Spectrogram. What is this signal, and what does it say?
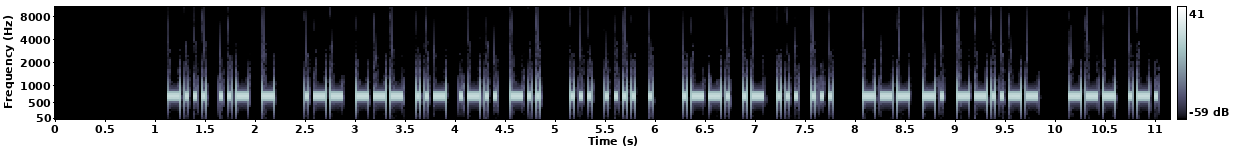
Morse code, heard as a keyed tone, about 28 wpm, 700 Hz. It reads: BUT WOULD SHE PASS ON, OR
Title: Sentences from Top 1000 Words - Review Part 1 - 28wpm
